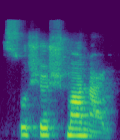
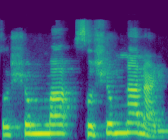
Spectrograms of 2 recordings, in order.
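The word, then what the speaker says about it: Sushumna Nadi: Chandra Nadi is the sushma Nar I'm very bad at pronouncing suum sushumna nari sorry sushumna Nar is a nari when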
